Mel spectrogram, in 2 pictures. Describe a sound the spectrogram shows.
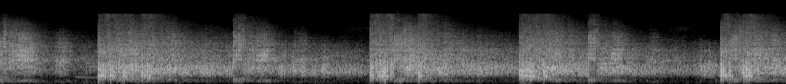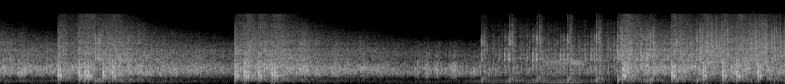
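Crackling stars sizzle and pop after the fireworks bursts.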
